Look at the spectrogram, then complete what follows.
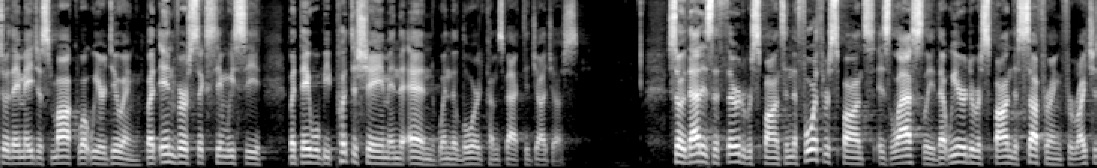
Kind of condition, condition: setting, large echoing room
